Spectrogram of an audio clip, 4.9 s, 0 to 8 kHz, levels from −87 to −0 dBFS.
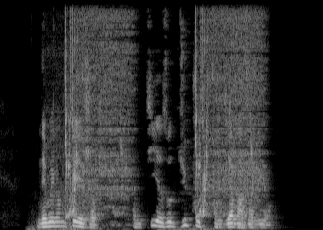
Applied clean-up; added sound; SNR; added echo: classical method WPE with log-MMSE.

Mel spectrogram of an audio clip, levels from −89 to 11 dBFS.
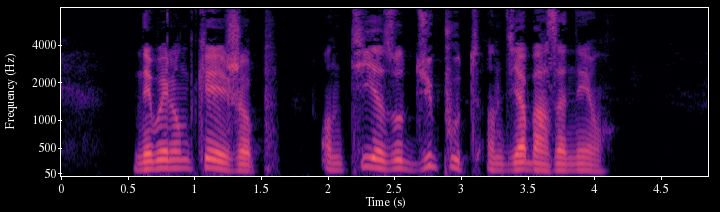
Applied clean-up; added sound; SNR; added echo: none; none; none; none.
